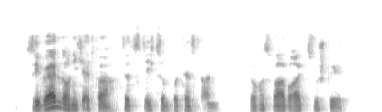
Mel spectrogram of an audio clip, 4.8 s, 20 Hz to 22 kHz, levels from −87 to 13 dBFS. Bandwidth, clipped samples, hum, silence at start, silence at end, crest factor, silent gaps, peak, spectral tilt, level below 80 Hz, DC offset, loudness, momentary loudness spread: 7.6 kHz; under 0.1%; none; 0.35 s; 0.5 s; 24 dB; none; -12 dBFS; -6.5 dB/octave; -68 dBFS; under 0.1%; -35 LUFS; 22 LU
